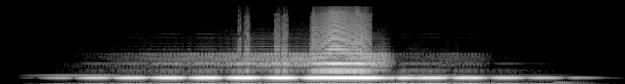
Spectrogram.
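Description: Electronic logo sting: a steady synthesized tone over a low hum, wavering in level. It swells to its loudest about two seconds in, then fades out just before four seconds.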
